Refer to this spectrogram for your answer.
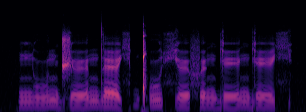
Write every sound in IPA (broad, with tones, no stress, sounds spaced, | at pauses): ɲ u˨˩˦ n d͡ʒ ɘː˨˩˦ n d ɛː˧˩ ç ǃʼ u˦˥ ç ɘ˨˩˦ f ɘ˧ ŋ ɡ eː˨˩˦ ŋ ɡ eː˧˩ ç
